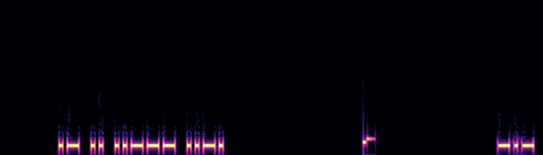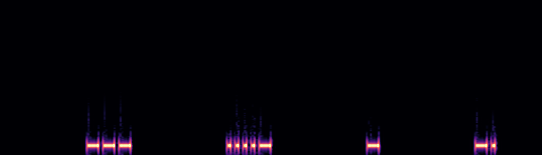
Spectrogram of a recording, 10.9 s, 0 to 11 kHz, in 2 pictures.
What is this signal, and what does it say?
Morse code, heard as a keyed tone, about 30 wpm, spaced as for 12 wpm, 700 Hz. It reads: AI2F KO4TN
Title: USA Call Signs - 8x Character Spacing - 30wpm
